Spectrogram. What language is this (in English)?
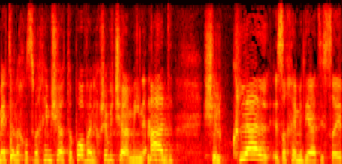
Hebrew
